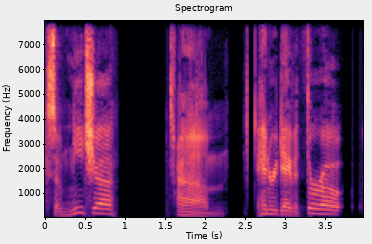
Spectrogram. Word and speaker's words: Thoreau: Nietzsche um Henry David Thoreau thorough I guess that's how you say yeah that's how you say it but like they were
